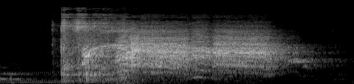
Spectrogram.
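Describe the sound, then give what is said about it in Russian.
A child lets out one loud, harsh, shrill shout that bursts in suddenly after a moment of quiet, holds for about two and a half seconds, then fades out. “Чё ты кричишь?”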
